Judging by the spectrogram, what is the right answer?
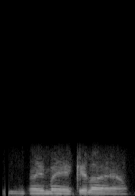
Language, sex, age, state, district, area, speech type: Urdu, male, 30-45, Telangana, Hyderabad, urban, conversation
